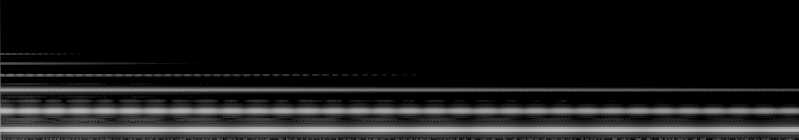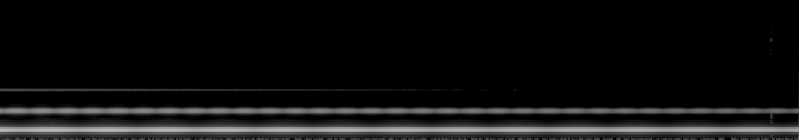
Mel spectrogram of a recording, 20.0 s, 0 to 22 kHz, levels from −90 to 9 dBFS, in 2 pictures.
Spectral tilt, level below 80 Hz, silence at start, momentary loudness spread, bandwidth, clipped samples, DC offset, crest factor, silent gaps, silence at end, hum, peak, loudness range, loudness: -9 dB/octave; -76 dBFS; 0 s; 12 LU; 2.6 kHz; under 0.1%; under 0.1%; 14 dB; none; 0 s; none; -8 dBFS; 10 LU; -22 LUFS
